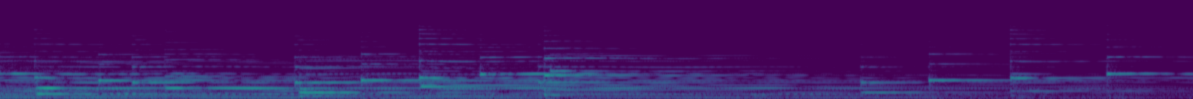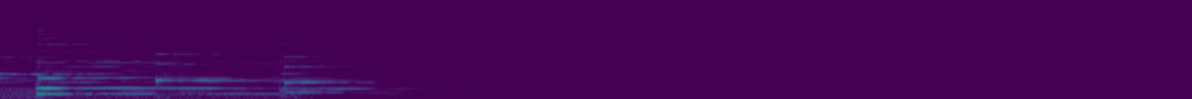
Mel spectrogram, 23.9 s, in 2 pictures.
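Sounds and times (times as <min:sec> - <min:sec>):
instrumental music: 0:00.0 - 0:16.2.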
